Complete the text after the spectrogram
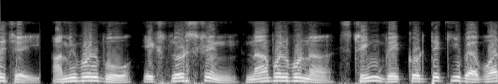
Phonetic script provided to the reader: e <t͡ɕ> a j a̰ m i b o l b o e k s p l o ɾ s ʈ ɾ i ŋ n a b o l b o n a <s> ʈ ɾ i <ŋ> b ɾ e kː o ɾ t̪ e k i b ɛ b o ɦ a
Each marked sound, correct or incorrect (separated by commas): correct, correct, correct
